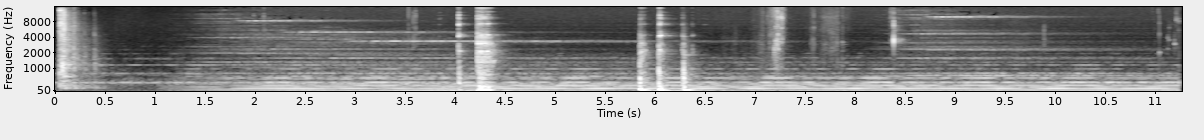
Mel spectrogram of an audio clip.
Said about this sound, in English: I'll pour us a drink.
